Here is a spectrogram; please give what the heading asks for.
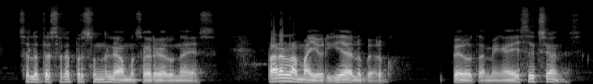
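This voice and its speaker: A male teacher with a lowish, mellow voice walks through a grammar lesson. He takes his time and repeats each rule and example with patience. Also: fairly even intonation, fast talker. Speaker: English teacher. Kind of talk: grammar lesson explained in Spanish.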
